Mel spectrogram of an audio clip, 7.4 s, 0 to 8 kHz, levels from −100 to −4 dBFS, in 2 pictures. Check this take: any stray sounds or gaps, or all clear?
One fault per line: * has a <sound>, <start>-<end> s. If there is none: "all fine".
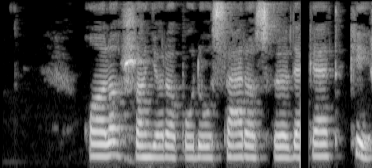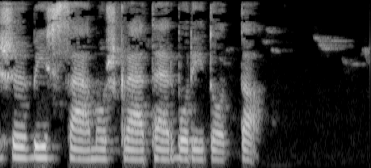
* has a dropout, 3.0-3.1 s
